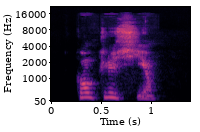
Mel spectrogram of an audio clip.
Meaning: first-person plural imperfect subjunctive of conclure
- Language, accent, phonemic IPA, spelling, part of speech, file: French, Canada, /kɔ̃.kly.sjɔ̃/, conclussions, verb, LL-Q150 (fra)-conclussions.wav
